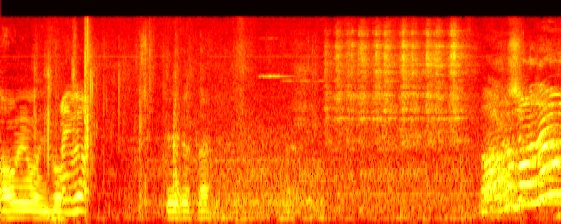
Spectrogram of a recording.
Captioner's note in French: sonnerie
